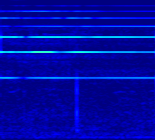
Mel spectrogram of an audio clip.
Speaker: जब बीप की आवाज आएगी तो इसके मतलब हमारी केबल सही है। ठीक? बीच में कहीं केबल टूटी नहीं है।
